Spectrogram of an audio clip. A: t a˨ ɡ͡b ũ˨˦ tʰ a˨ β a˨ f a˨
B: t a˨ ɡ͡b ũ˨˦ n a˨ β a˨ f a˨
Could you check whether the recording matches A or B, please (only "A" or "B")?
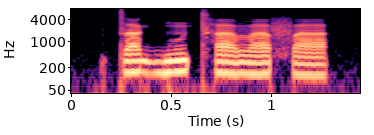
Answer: A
